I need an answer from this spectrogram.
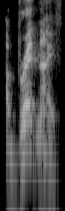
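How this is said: The stress falls on the word bread. It names the object itself. The speaker calls it right. "pronounced emphasizing or stressing the first word because they're objects"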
